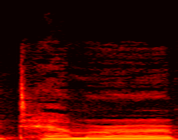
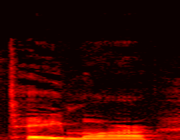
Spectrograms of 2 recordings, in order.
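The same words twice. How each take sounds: First: Tamar said like "TAM-er"; short first a in Tamar, as in "tam", weak "-er" ending; alternative pronunciation. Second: Tamar said like "TAY-mar"; long a in Tamar's first syllable, full "mar" ending; corrected pronunciation. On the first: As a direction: say Tamar as "TAMM-ur". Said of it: "some people might say Tamar". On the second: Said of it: "pronounced Tamar". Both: Shown as a demonstration.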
